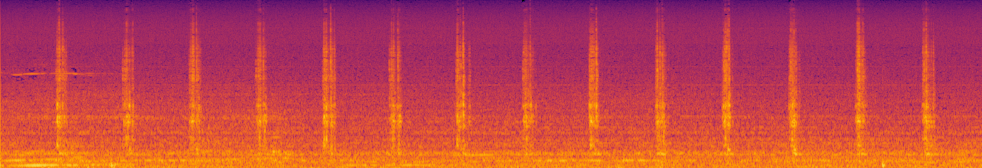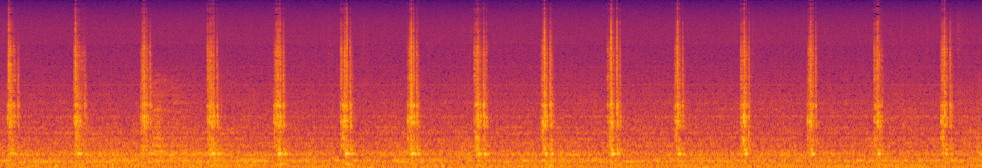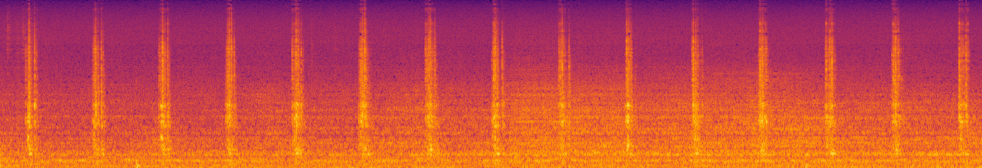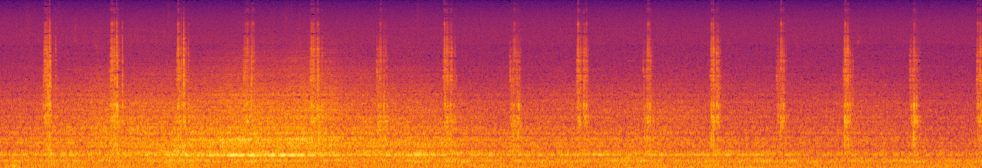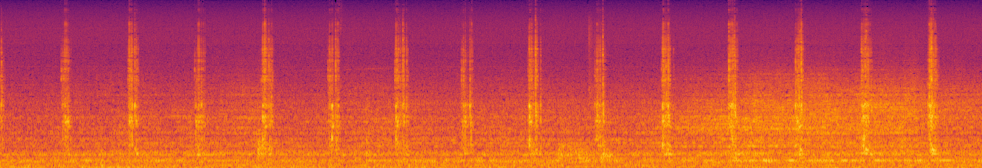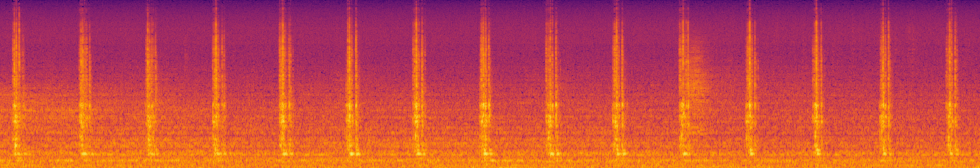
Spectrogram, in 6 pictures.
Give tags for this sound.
ticking
background
room
night
watch
noise
clock

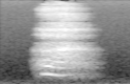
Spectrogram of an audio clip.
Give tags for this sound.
female
female-voice-sound-effect
girl
girl-sighing
sigh
sighing
sigh-sound
vocal
voice
voice-actor
woman

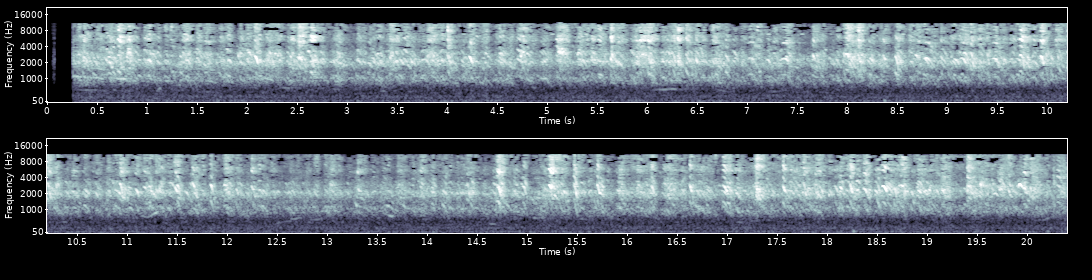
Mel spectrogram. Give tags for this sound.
birds
jackdaw
crow

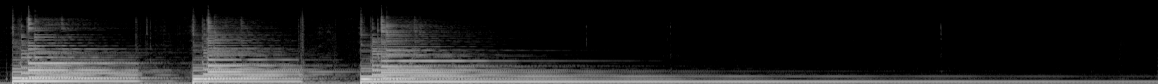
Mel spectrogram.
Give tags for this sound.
chord
guitar
nylon
seventh

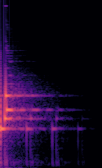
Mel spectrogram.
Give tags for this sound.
accept
app
beep
button
Game
giu
hud
menu
positive
press
ui

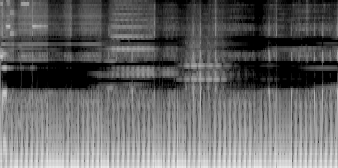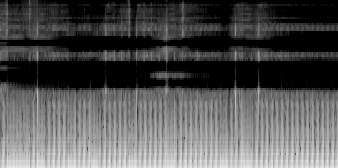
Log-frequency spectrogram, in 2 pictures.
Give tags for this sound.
digital-dub
experimental
industrial
spectral
loop
grinding

